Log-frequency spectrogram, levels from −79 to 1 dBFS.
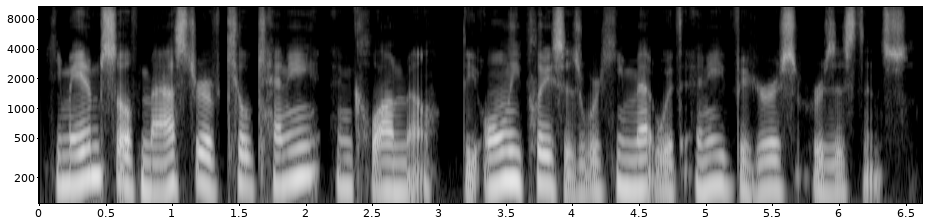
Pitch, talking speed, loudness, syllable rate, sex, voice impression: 160 Hz, 165 wpm, -21 LUFS, 5.2 syllables/s, male, very masculine, adult-like, slightly thick, slightly dark, slightly muffled, sincere, slightly calm, slightly unique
